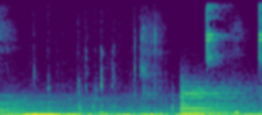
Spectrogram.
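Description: Faint clicking of keys on a computer keyboard, a short run of soft taps with a low hum underneath and no speech.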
